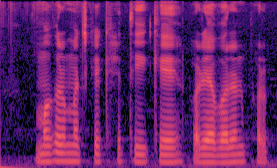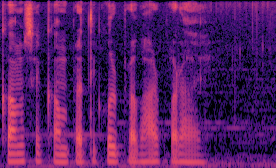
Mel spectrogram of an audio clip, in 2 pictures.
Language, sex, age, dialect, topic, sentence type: Magahi, male, 31-35, Southern, agriculture, statement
